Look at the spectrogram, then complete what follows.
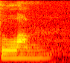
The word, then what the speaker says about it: lam: now adding the mantra which is lum l-a-m pronounced lum lum lum hold your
